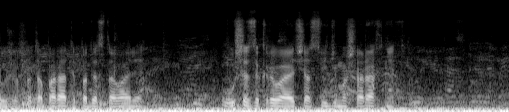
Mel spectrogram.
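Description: A man speaks nearby with animation.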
